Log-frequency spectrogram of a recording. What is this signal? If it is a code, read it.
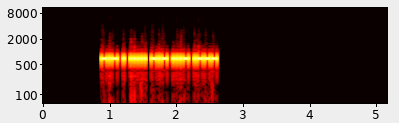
Morse code, heard as a keyed tone, about 41 wpm, 700 Hz. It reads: KE5KVJ
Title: USA Call Signs - 6 Characters - Repeated 3x - 45wpm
